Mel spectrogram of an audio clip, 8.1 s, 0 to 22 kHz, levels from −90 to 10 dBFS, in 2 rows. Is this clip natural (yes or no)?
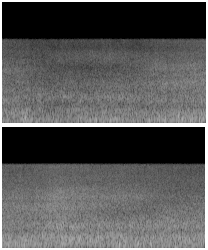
yes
